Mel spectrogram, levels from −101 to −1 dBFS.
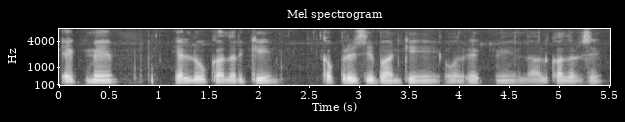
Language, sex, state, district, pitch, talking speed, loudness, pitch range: Hindi, male, Arunachal Pradesh, Lower Dibang Valley, 105 Hz, 175 wpm, -18 LUFS, 105-110 Hz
